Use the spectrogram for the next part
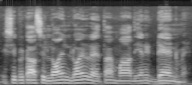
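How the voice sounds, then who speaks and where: Gravelly, dark-voiced teacher. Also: male voice, medium pitch. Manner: explains English words in Hindi, slow deliberate reading of English sentences. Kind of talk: workbook lesson explanation.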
